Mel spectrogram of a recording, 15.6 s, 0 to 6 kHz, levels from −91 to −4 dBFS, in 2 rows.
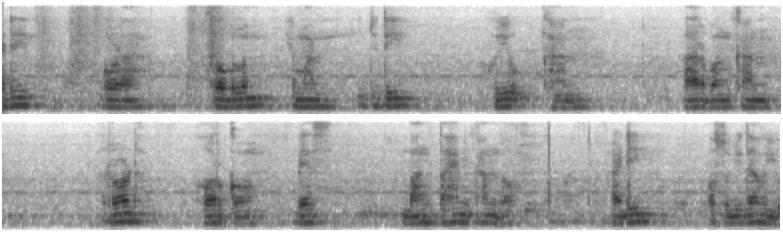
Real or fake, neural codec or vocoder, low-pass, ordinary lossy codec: real; none; 5.4 kHz; MP3, 48 kbps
